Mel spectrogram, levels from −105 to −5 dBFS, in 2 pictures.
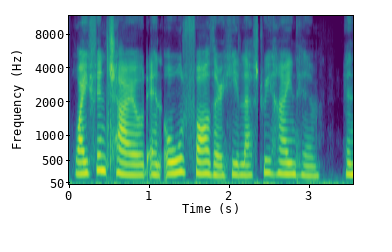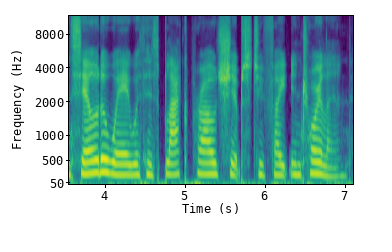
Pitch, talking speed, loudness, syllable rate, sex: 220 Hz, 185 wpm, -18 LUFS, 4.2 syllables/s, female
